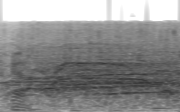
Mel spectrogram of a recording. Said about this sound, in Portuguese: Palmas, sobe as palmas aí, ah, por favor.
